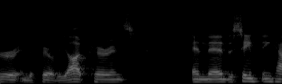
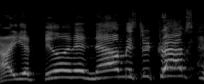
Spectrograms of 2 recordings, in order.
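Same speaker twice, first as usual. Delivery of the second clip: very high, loud, squeaky cartoon voice; 12 dB louder than usual. Speaker demonstrates the voice they used to do really well: SpongeBob voice. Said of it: "I used to do SpongeBob really well".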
